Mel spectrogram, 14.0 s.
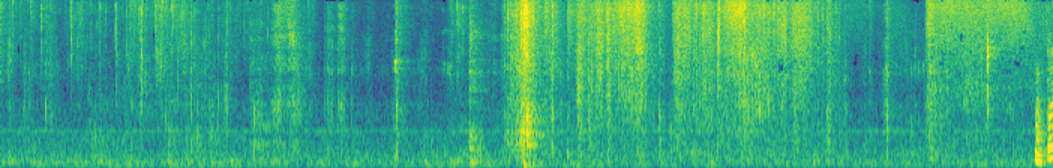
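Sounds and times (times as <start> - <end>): foil wrapping crinkling: 0.0 - 3.7, 6.7 - 11.4
chewing crusty bread: 0.0 - 6.8, 7.4 - 13.3
paper napkin rustling: 7.2 - 11.2.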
